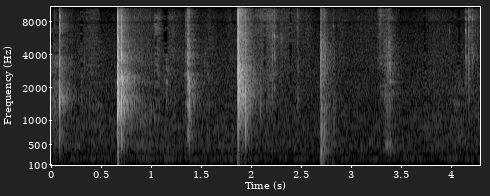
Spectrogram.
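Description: About six sharp clicks and taps, irregularly spaced, from handling a cayenne pepper spice container, its lid and bottle knocking as it is opened and shaken.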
